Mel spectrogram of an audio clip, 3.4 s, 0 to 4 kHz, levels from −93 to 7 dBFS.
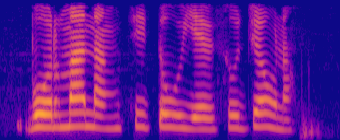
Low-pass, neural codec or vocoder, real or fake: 3.6 kHz; none; real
